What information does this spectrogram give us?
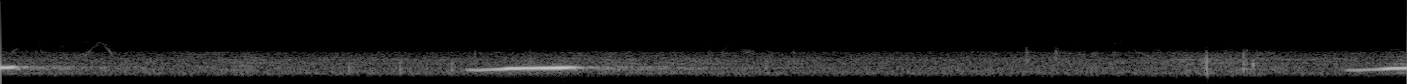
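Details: Common ground dove in eastern North America giving sparse soft rising coos, one clear note mid-clip with partial notes at either end, plus faint ticks.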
